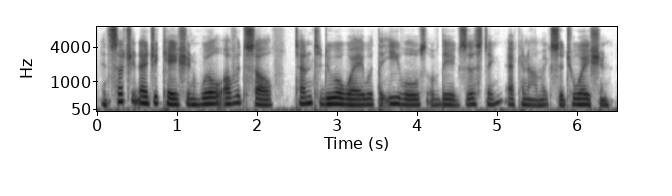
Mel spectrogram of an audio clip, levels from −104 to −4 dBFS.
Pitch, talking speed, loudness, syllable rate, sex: 165 Hz, 175 wpm, -19 LUFS, 5.1 syllables/s, female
